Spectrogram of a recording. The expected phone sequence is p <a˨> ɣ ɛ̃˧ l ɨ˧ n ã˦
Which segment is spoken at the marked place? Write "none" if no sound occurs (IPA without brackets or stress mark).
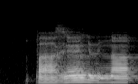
a˨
